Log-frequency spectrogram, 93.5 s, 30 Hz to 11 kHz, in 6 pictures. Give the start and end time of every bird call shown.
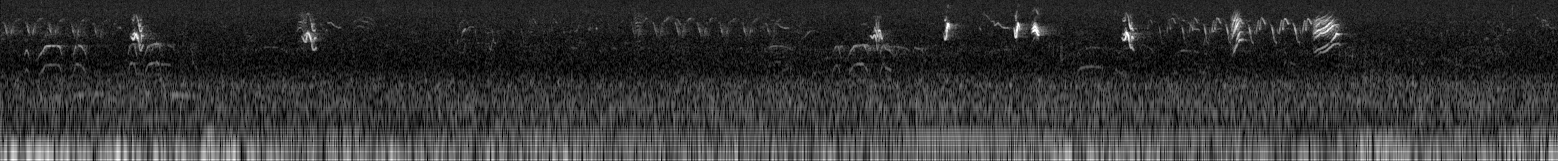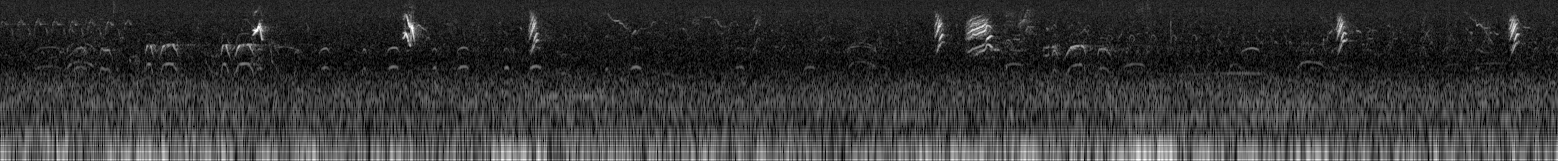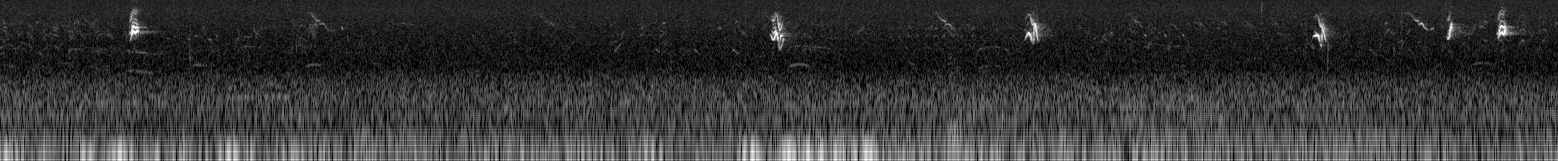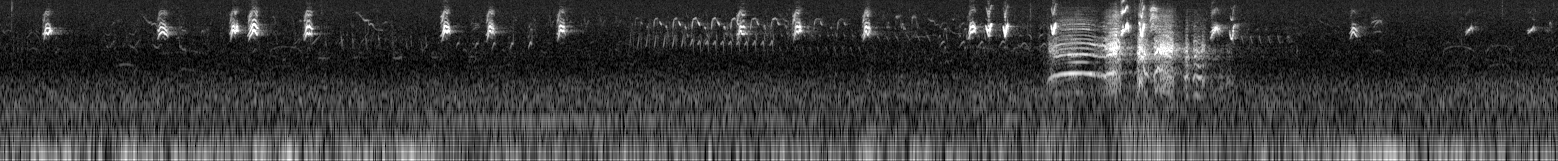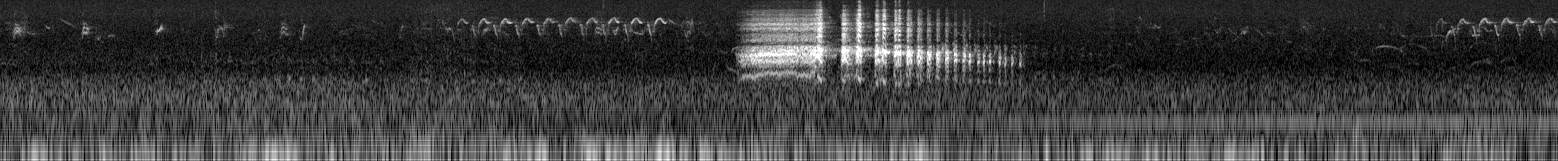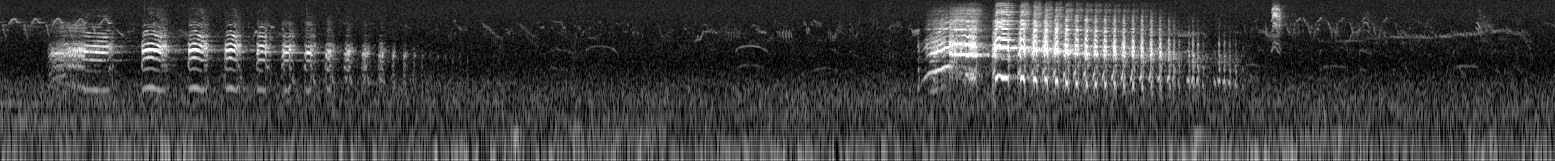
0.0s-1.1s: Hawaii Amakihi (Chlorodrepanis virens)
0.3s-0.9s: Chinese Hwamei (Garrulax canorus)
1.2s-1.8s: Chinese Hwamei (Garrulax canorus)
1.3s-1.5s: House Finch (Haemorhous mexicanus)
3.0s-3.2s: House Finch (Haemorhous mexicanus)
6.5s-7.7s: Hawaii Amakihi (Chlorodrepanis virens)
8.3s-8.9s: Chinese Hwamei (Garrulax canorus)
8.7s-8.8s: House Finch (Haemorhous mexicanus)
9.4s-9.5s: House Finch (Haemorhous mexicanus)
10.1s-10.4s: House Finch (Haemorhous mexicanus)
11.2s-11.4s: House Finch (Haemorhous mexicanus)
11.4s-13.1s: Hawaii Amakihi (Chlorodrepanis virens)
12.3s-12.5s: House Finch (Haemorhous mexicanus)
13.1s-13.4s: House Finch (Haemorhous mexicanus)
15.4s-16.9s: Hawaii Amakihi (Chlorodrepanis virens)
15.9s-17.4s: Chinese Hwamei (Garrulax canorus)
17.7s-18.2s: Chinese Hwamei (Garrulax canorus)
18.1s-18.2s: House Finch (Haemorhous mexicanus)
18.7s-18.9s: Chinese Hwamei (Garrulax canorus)
19.4s-19.6s: Chinese Hwamei (Garrulax canorus)
19.6s-19.8s: House Finch (Haemorhous mexicanus)
20.1s-20.3s: Chinese Hwamei (Garrulax canorus)
20.8s-21.0s: Chinese Hwamei (Garrulax canorus)
20.9s-21.0s: House Finch (Haemorhous mexicanus)
24.0s-24.4s: Chinese Hwamei (Garrulax canorus)
24.9s-25.6s: House Finch (Haemorhous mexicanus)
26.2s-27.0s: Chinese Hwamei (Garrulax canorus)
27.8s-28.2s: Chinese Hwamei (Garrulax canorus)
28.9s-29.1s: House Finch (Haemorhous mexicanus)
30.7s-30.8s: House Finch (Haemorhous mexicanus)
32.4s-32.6s: House Finch (Haemorhous mexicanus)
38.8s-39.0s: House Finch (Haemorhous mexicanus)
41.4s-41.6s: House Finch (Haemorhous mexicanus)
44.3s-44.4s: House Finch (Haemorhous mexicanus)
45.6s-45.7s: House Finch (Haemorhous mexicanus)
46.1s-46.2s: House Finch (Haemorhous mexicanus)
47.1s-47.3s: House Finch (Haemorhous mexicanus)
48.3s-48.4s: House Finch (Haemorhous mexicanus)
49.0s-49.4s: House Finch (Haemorhous mexicanus)
49.8s-49.9s: House Finch (Haemorhous mexicanus)
51.1s-51.3s: House Finch (Haemorhous mexicanus)
51.6s-51.7s: House Finch (Haemorhous mexicanus)
52.3s-52.4s: House Finch (Haemorhous mexicanus)
53.1s-55.3s: Hawaii Amakihi (Chlorodrepanis virens)
54.1s-54.2s: House Finch (Haemorhous mexicanus)
54.7s-54.8s: House Finch (Haemorhous mexicanus)
55.3s-55.5s: House Finch (Haemorhous mexicanus)
56.4s-56.7s: House Finch (Haemorhous mexicanus)
57.2s-57.3s: House Finch (Haemorhous mexicanus)
57.2s-58.8s: Erckel's Francolin (Pternistis erckelii)
57.9s-58.2s: House Finch (Haemorhous mexicanus)
58.8s-59.1s: House Finch (Haemorhous mexicanus)
60.2s-60.3s: House Finch (Haemorhous mexicanus)
61.1s-61.9s: Chinese Hwamei (Garrulax canorus)
61.4s-61.5s: House Finch (Haemorhous mexicanus)
62.0s-62.1s: House Finch (Haemorhous mexicanus)
62.4s-62.5s: Hawaii Amakihi (Chlorodrepanis virens)
66.7s-69.0s: Hawaii Amakihi (Chlorodrepanis virens)
69.6s-72.6s: Erckel's Francolin (Pternistis erckelii)
75.9s-76.6s: Chinese Hwamei (Garrulax canorus)
76.7s-79.0s: Hawaii Amakihi (Chlorodrepanis virens)
78.4s-82.1s: Erckel's Francolin (Pternistis erckelii)
82.4s-86.9s: Eurasian Skylark (Alauda arvensis)
83.3s-84.1s: Chinese Hwamei (Garrulax canorus)
85.2s-85.6s: Chinese Hwamei (Garrulax canorus)
87.0s-90.3s: Erckel's Francolin (Pternistis erckelii)
90.6s-91.8s: Hawaii Amakihi (Chlorodrepanis virens)
91.1s-93.1s: Chinese Hwamei (Garrulax canorus)

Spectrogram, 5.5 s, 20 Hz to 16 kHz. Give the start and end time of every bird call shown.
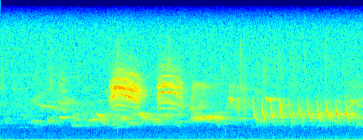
0.3s-2.4s: Red-billed Leiothrix (Leiothrix lutea)
0.8s-1.2s: Iiwi (Drepanis coccinea)
1.6s-2.9s: Hawaii Amakihi (Chlorodrepanis virens)
2.8s-3.7s: Omao (Myadestes obscurus)
3.7s-5.4s: Apapane (Himatione sanguinea)

